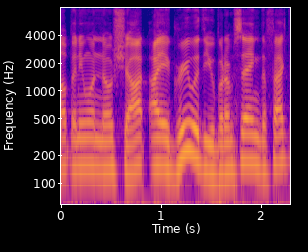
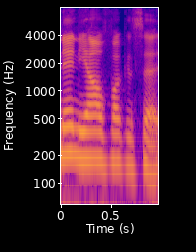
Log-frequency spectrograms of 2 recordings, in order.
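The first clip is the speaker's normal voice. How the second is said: ordinary delivery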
